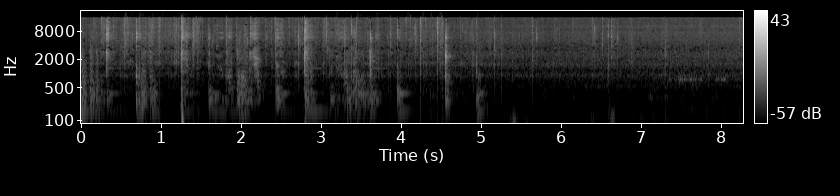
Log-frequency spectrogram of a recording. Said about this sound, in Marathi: इकडे कांदा आपला छान फ्राय होतो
